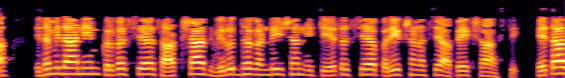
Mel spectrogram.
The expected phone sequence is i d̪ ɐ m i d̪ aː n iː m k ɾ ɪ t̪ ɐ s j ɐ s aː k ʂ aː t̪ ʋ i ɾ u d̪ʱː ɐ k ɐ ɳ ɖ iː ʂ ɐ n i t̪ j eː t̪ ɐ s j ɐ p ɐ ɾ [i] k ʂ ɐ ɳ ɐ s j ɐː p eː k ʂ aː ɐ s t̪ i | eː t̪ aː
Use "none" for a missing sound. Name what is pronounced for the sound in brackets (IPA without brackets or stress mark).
iː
